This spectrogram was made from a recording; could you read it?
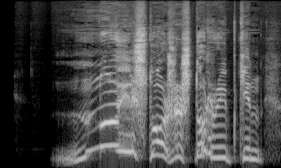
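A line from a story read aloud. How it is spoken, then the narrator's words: Shouting. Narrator (Russian): закричал Пучко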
